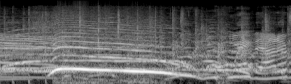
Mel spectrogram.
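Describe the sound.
Live studio audience cheering and whooping, with one long, loud, high voiced whoop over a backdrop of overlapping shouts and chatter that carries on throughout.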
